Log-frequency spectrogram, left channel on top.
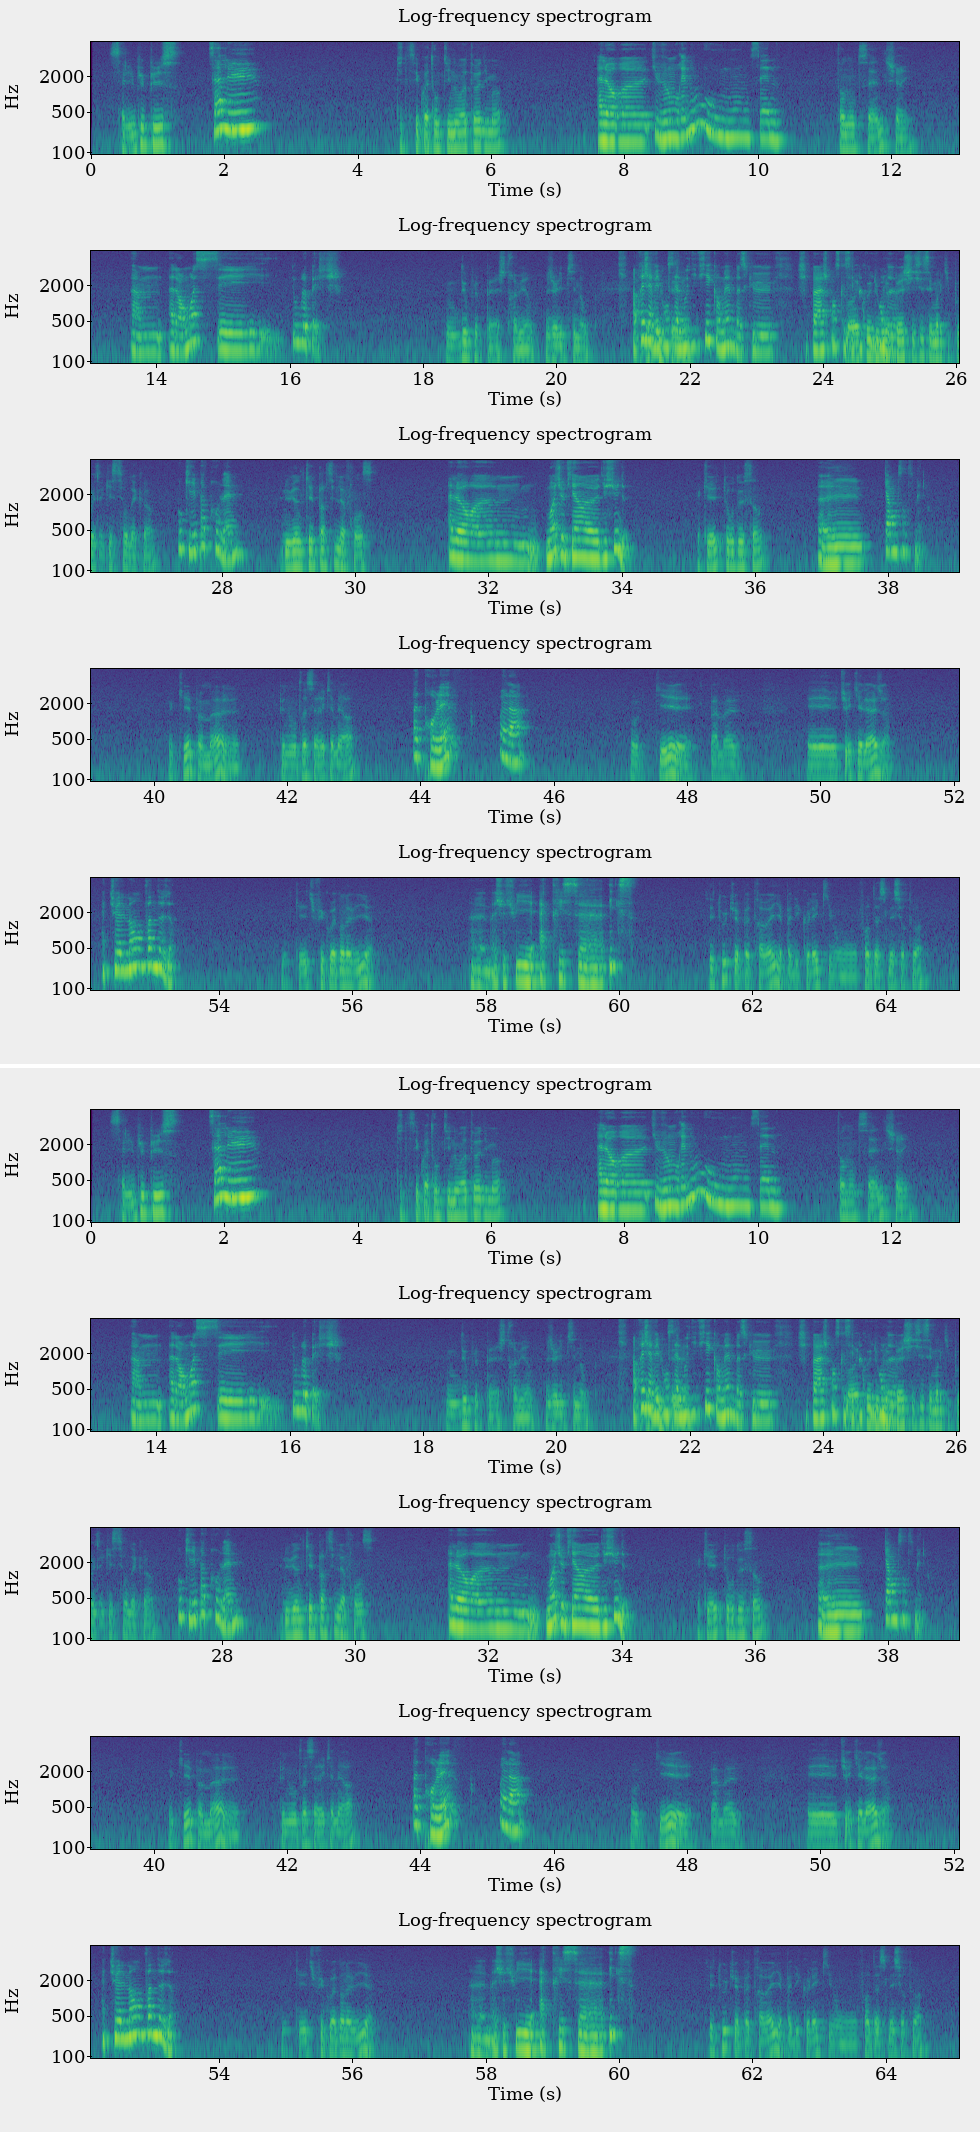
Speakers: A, on the left; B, on the right.
A: Salut Pupus,
B: Salut!
A: tu sais quoi ton petit nom à toi, dis-moi?
B: Alors, euh, tu veux mon vrai nom ou mon nom de scène?
A: Ton nom de scène, chérie.
B: Euh, alors, moi, c'est Double Pêche.
A: Une double pêche, très bien. Joli petit nom.
B: Après, j'avais
A: Écoute,
B: pensé
A: euh,
B: à le modifier quand même parce que, je sais pas, je pense que c'est
A: bon
B: pas
A: écoute,
B: très
A: double
B: vendeur.
A: pêche, ici c'est moi qui pose les questions, d'accord?
B: Ok, pas de problème.
A: Tu nous viens de quelle partie de la France?
B: Alors, euh, moi, je viens euh, du sud.
A: Ok, Tour de Saint.
B: Euh, 40 cm.
A: Ok, pas mal. Tu peux nous montrer ça à la caméra?
B: Pas de problème. Voilà.
A: Ok, pas mal. Et tu as quel âge?
B: Actuellement, 22 ans.
A: Ok, tu fais quoi dans la vie?
B: Euh, bah, je suis actrice euh, X.
A: C'est tout, tu as pas de travail, y a pas des collègues qui vont fantasmer sur toi?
